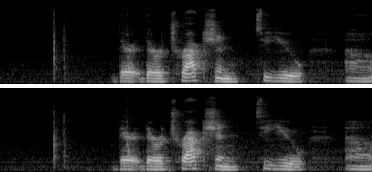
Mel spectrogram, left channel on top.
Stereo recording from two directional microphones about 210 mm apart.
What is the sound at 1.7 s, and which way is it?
Speech, 45° left (ahead or behind).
